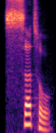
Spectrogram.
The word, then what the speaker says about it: subtle: E nessa aqui, o B é silencioso. Subtle. Então é por isso que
